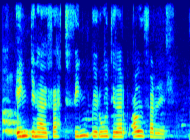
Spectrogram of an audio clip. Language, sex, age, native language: Icelandic, male, 11, Icelandic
